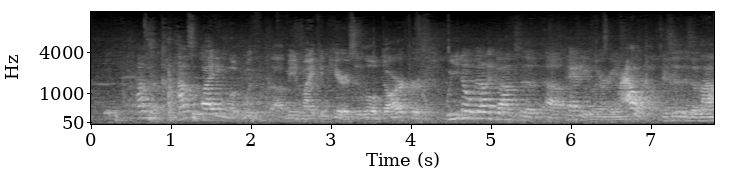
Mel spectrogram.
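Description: A second man speaks loudly close by.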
